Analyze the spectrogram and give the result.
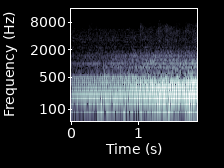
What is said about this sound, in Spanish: Entonces, ¿qué es el ruido? El avión del JCI que está aterrizando. No, el ruido del microondas, que me estoy calentando comida.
